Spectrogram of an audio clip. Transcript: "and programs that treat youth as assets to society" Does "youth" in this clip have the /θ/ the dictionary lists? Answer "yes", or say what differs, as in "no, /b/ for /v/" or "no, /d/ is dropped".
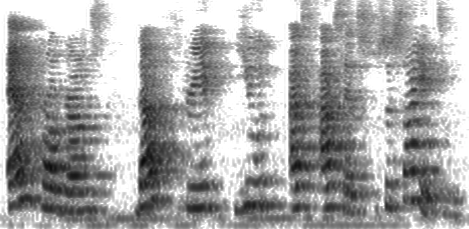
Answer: no, /t/ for /θ/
